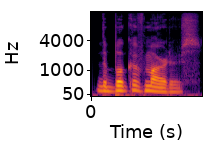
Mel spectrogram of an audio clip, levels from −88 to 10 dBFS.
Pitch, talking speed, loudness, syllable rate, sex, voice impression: 130 Hz, 215 wpm, -18 LUFS, 5.0 syllables/s, male, masculine, adult-like, bright, soft, slightly raspy, slightly cool, refreshing, friendly, reassuring, kind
